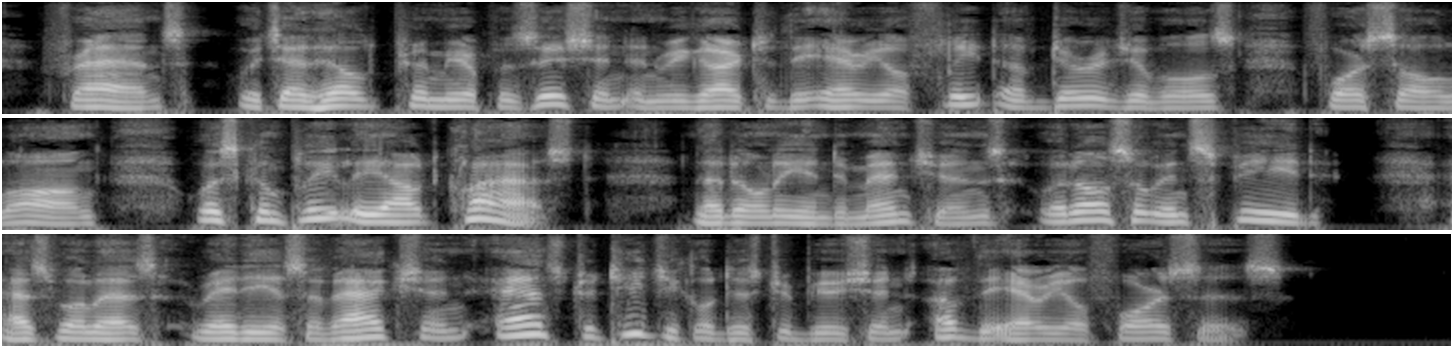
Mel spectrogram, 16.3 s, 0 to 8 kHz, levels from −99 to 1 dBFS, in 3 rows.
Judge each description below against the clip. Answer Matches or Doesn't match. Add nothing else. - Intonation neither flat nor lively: Matches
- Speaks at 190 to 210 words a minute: Doesn't match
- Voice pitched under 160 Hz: Matches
